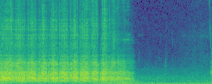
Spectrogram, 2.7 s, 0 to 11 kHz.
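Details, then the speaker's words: Abandoned 1978 Triumph Spitfire 1500, unused for years, cranking after fitting a new pump: the starter spins the engine briskly and evenly for about a second and a half with no labouring or drag, turning over much more easily than before. "I imagine actually did you hear how much easier that engine um turned over then with that new pump"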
